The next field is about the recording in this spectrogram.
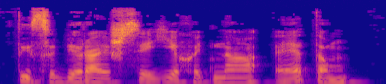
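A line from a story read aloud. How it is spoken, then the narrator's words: Incredulous snort. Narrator (Russian): недоверчиво хмыкнул Лунный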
